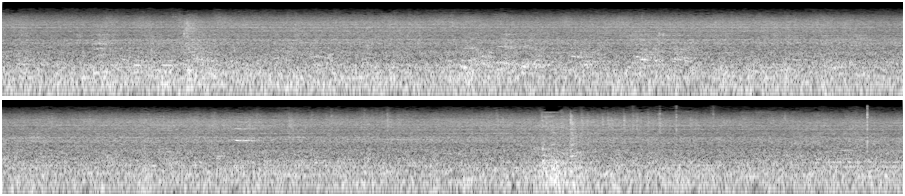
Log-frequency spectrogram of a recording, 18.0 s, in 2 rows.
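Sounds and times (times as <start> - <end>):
steel wheels on rail: 10.0 - 18.0.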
